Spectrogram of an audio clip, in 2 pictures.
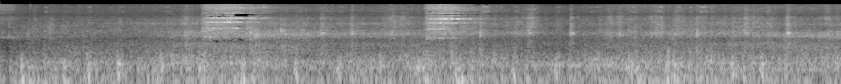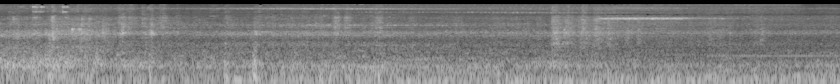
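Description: Eurobahn Stadler FLIRT electric multiple unit, two units coupled, rolling past on the station tracks as a steady rumble. Short high wheel squeals come about two and four and a half seconds in, and a fainter one near the end.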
